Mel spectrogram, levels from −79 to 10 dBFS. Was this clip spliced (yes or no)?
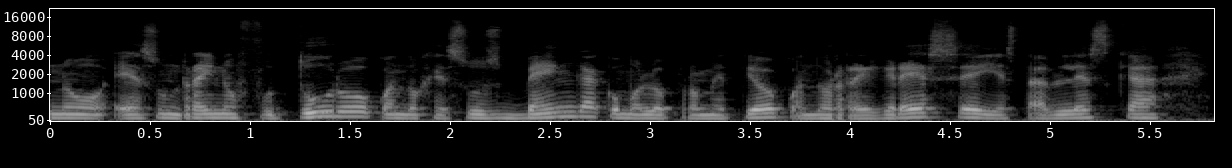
no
